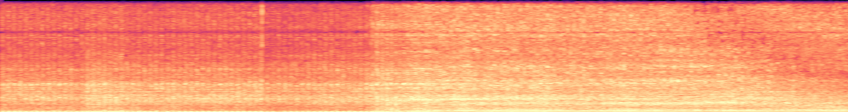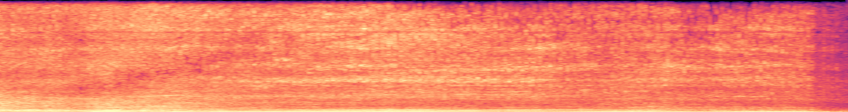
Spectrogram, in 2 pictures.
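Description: A homemade ATV quad truck's small engine runs loudly and steadily close by, a throbbing mower-like drone that dips and rises in pitch as the load changes.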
